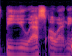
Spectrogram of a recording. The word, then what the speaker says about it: Busone: S O N E bus one. So it's like you know people like that's how you pronounce your name. I'm like no that's how I'm pronouncing it for you.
